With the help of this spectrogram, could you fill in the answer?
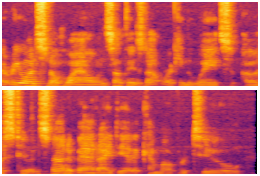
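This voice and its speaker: A man teaching software in a casual, unscripted way, thinking aloud as he walks through each step. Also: mid-range voice, lively intonation, fast talker. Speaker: software tutorial instructor. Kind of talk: narrated step-by-step screen tutorial, unscripted.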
